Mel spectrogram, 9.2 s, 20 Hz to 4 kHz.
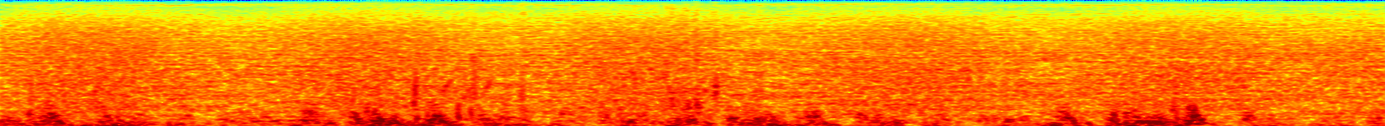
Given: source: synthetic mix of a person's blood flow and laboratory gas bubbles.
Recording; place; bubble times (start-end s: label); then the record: Doppler ultrasound of blood flow; precordium
2.72-2.79 s: bubbles
2.92-3.53 s: bubbles
4.42-4.80 s: bubbles
5.01-5.11 s: bubbles
From the record:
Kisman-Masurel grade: 222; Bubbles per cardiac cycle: several, 3 to 8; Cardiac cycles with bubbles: 10 to 50%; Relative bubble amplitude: moderate (0.250 to 0.450); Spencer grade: 2 (many but less than half of the cardiac periods contain bubble signals, singularly or in groups); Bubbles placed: anywhere in the cardiac cycle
